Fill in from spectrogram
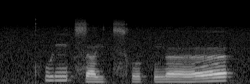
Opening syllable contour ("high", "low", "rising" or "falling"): high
